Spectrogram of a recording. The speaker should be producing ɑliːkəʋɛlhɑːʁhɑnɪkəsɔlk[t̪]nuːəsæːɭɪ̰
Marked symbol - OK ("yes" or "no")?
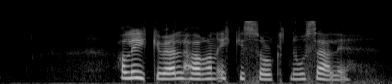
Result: yes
